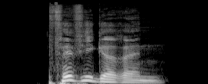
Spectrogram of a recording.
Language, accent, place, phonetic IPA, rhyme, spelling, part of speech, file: German, Germany, Berlin, [ˈp͡fɪfɪɡəʁən], -ɪfɪɡəʁən, pfiffigeren, adjective, De-pfiffigeren.ogg
- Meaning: inflection of pfiffig: 1. strong genitive masculine/neuter singular comparative degree 2. weak/mixed genitive/dative all-gender singular comparative degree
